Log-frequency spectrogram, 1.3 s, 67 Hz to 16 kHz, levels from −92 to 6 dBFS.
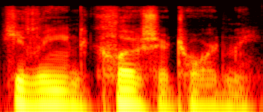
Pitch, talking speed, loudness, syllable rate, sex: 85 Hz, 225 wpm, -18 LUFS, 6.6 syllables/s, male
